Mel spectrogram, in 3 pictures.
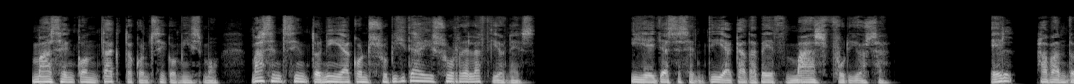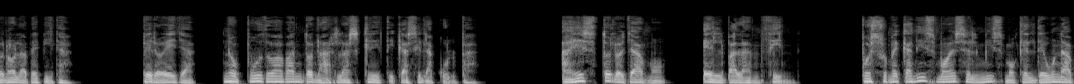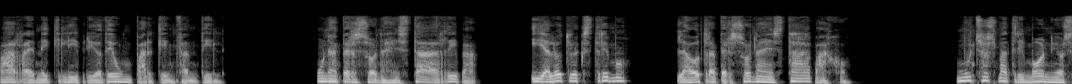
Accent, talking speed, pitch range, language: Spanish, 140 wpm, 90-130 Hz, Spanish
